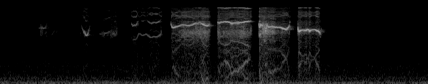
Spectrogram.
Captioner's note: rat squeaking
